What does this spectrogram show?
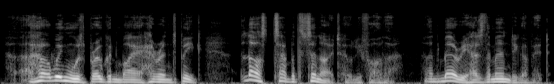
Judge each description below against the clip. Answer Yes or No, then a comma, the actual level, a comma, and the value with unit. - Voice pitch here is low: Yes, low, 115 Hz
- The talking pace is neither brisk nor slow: No, fast, 215 wpm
